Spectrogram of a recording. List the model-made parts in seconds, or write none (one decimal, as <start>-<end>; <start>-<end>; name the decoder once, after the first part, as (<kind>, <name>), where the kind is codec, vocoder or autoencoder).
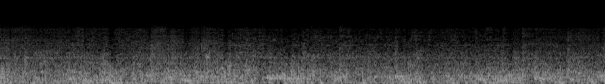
0.0-0.6 (codec, DAC); 1.4-2.1; 5.1-6.1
